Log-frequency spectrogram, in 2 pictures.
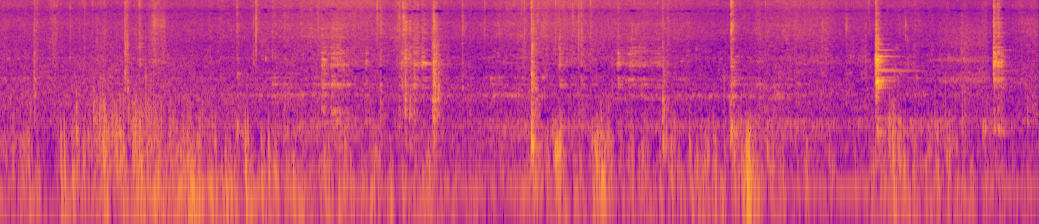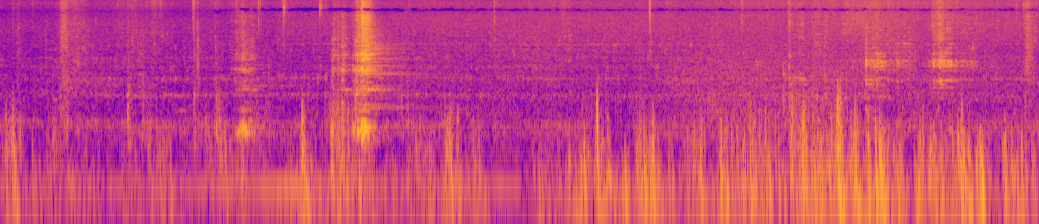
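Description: Clinks and knocks of metal cooking pots and a steel lid, the loudest a ringing clank about two-thirds of the way in, over a low rumble and a faint steady hum that stops about three-quarters of the way through.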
